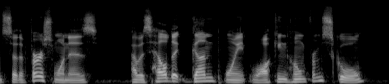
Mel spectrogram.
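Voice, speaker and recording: A man with fairly low pitch and ordinary pitch variation talks at a fairly quick pace in an unremarkable speaking voice. The recording is very clean and dry, close with no echo and a silent background. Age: 20s. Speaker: podcast host. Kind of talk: casual chat.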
